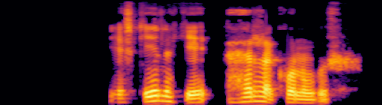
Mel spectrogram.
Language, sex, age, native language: Icelandic, male, 30-39, Icelandic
